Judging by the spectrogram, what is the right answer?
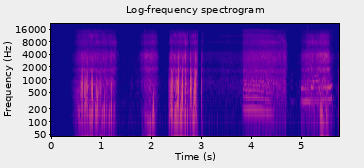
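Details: Snoring during sleep: bursts of rough, rattling snores separated by pauses, some with a whistling tone.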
